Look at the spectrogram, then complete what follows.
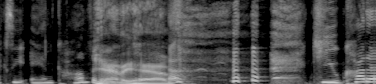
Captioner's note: laughs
